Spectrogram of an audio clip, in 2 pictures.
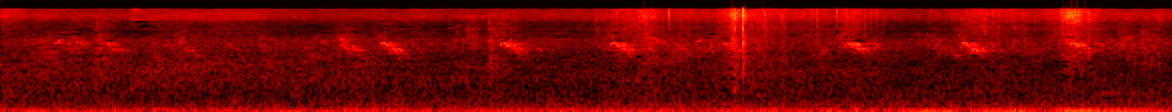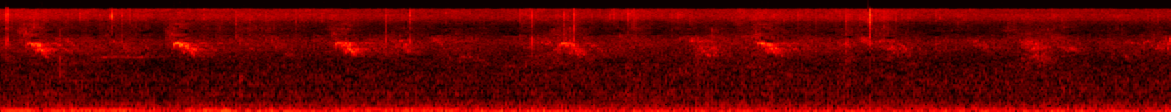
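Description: A bird repeats a short, high, falling chirp about twice a second over a steady low hum of street traffic.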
